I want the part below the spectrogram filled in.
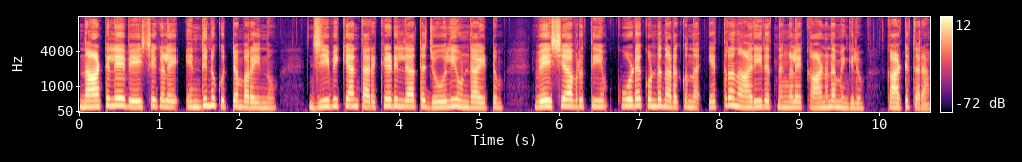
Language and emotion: Malayalam, neutral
